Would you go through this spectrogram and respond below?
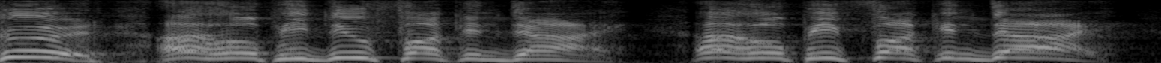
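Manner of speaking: very high, loud, drawn-out, acted-out screamed outburst. Retelling a wrestler coming backstage screaming: imitating someone screaming. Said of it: "and he's screaming".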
